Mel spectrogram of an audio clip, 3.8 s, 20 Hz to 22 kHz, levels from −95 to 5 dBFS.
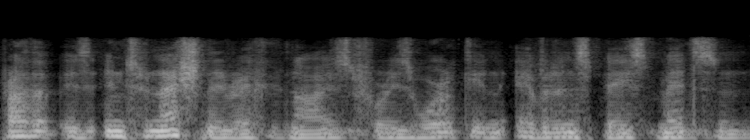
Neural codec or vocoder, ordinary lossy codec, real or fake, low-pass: vocoder, 24 kHz, 100 mel bands, Vocos; AAC, 48 kbps; fake; 7.2 kHz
